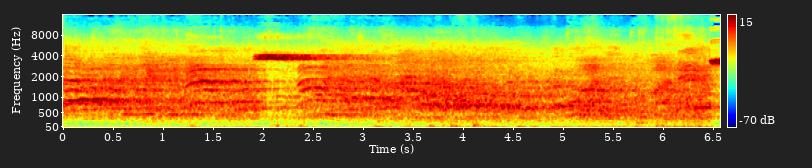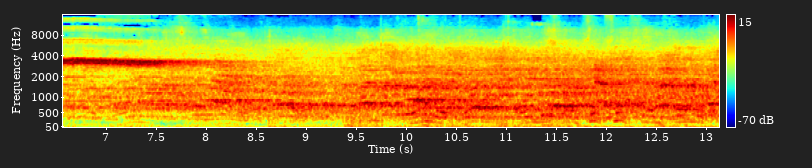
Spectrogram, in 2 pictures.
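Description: Shouting voices from coaches and crowd in a sports hall, with occasional thuds of wrestlers on the mat. A short high whistle tone sounds about two seconds in, and a louder, longer whistle blast about six and a half seconds in as the bout's clock runs out.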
